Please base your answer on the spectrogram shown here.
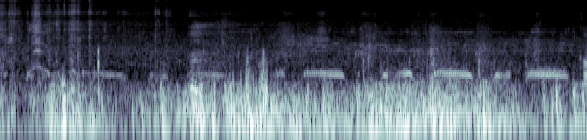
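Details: Dove near nightfall repeating firm, flat coo notes, several short hoots then longer held ones roughly every half second to a second, against rumbling noise and scattered knocks.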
